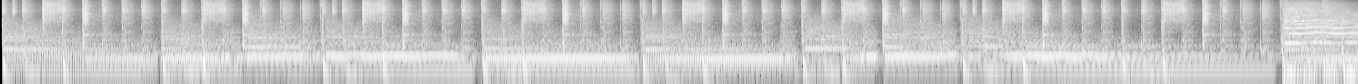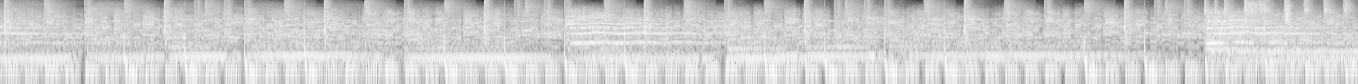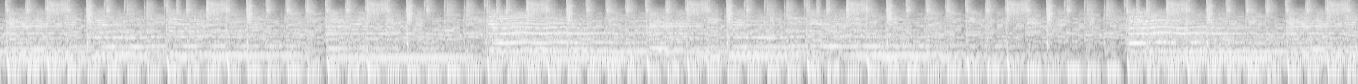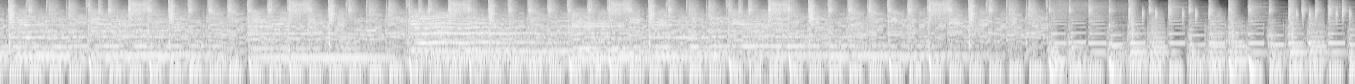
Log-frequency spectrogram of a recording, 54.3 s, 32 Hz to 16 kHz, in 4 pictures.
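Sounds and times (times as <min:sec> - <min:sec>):
rock guitar over trap beat: 0:00.0 - 0:54.2.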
